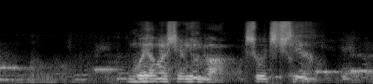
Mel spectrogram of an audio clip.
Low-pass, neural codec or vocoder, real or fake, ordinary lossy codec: none; codec, 16 kHz, 1 kbps, FreqCodec, smaller model; fake; none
